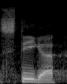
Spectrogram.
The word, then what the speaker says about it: Stiga: This is kind of a break area where we have it, and I hope I don't butcher, but I think you pronounce it Stiga.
